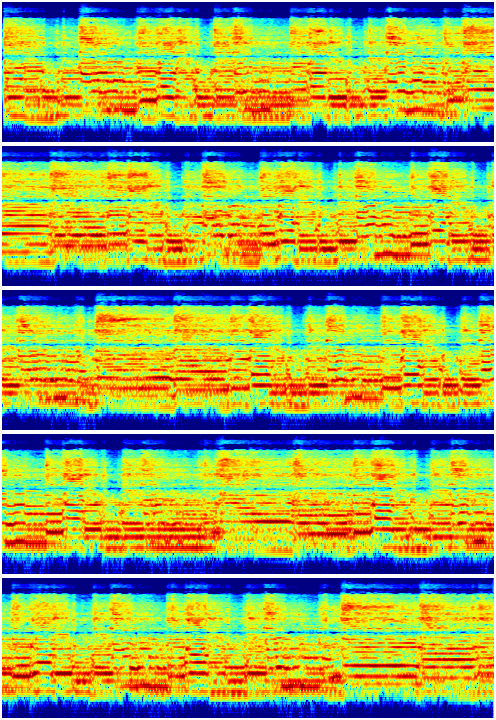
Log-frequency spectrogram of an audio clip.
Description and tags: Funky electric guitar riff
